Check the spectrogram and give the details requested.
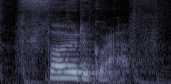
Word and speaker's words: photograph: of these words so in the first example photograph the first syllable is the stressed syllable you can hear it very clearly photograph o fo de Graaff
